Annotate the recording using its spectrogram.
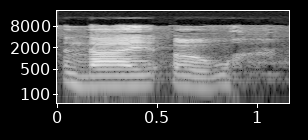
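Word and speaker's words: Nioh: It's pronounced Nio.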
